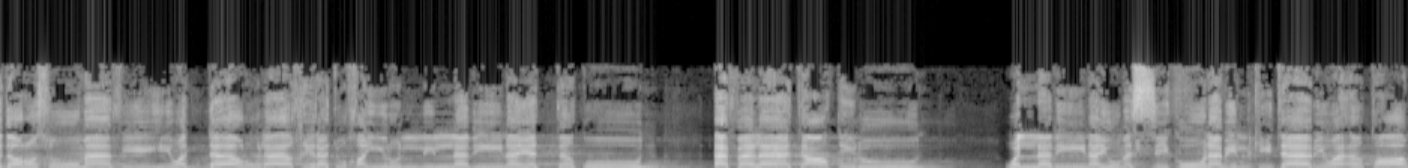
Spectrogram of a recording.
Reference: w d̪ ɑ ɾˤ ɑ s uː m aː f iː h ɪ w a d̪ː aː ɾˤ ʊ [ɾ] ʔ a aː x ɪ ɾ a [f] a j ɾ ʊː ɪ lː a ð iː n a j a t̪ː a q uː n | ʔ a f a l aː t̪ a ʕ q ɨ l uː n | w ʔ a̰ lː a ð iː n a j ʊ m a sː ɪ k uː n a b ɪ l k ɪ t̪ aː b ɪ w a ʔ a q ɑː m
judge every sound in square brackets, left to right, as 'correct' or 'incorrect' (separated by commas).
incorrect, incorrect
